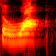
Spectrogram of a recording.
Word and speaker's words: one: O-N-E 1. 1 means wa. Wa means, is it a consonant sound or a vowel sound? Wa. Wa. Consonant sound.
